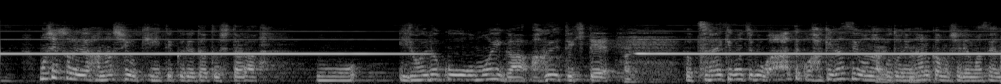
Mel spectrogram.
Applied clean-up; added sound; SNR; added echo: none; Wind instrument, woodwind instrument; -4 dB; reverberation time 2.3 s.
